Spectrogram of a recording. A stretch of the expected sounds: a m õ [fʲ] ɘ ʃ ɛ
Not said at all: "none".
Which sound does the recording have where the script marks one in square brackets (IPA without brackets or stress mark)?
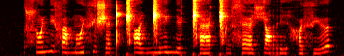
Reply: fʲ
